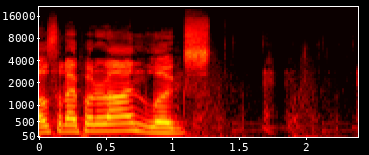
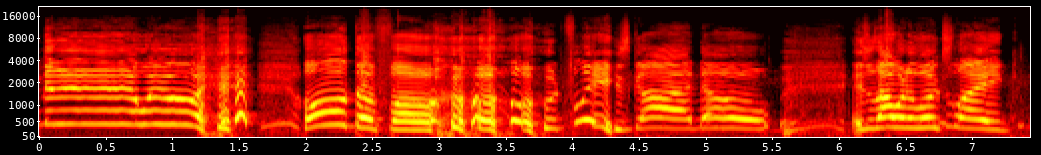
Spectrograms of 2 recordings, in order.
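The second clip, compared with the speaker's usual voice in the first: much higher, louder, laughing panic; mock panicked pleading; 10 semitones higher, 8 dB louder, slower than usual. Defending herself to accusing chat, hammed-up panic. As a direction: plead frantically through laughter. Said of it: "And I was just like".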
